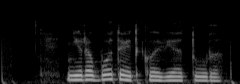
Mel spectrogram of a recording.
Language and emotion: Russian, neutral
